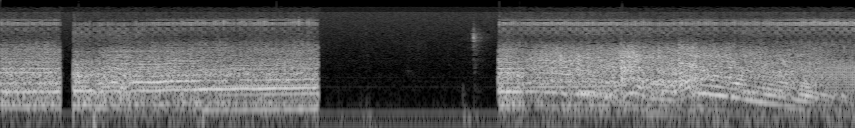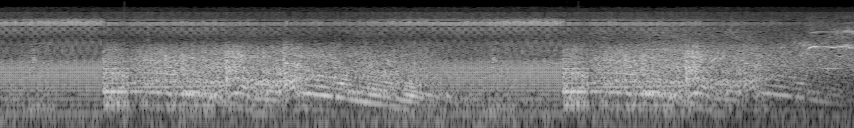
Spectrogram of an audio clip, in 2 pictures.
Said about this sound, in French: Philippe a arrêté sa voiture devant l'immeuble de Marie.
